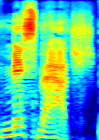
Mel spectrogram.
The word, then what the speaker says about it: Ms. Match: I think it would be pronounced like mismatch.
